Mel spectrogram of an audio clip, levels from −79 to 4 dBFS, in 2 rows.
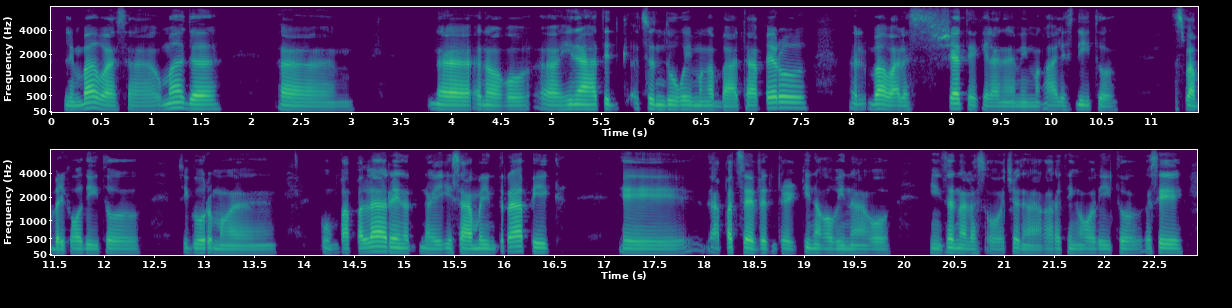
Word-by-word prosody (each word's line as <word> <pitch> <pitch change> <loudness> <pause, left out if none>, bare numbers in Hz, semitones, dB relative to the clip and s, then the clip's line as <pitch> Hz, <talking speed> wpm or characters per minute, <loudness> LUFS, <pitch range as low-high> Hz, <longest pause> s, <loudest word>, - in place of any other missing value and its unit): Halimbawa 115 +1 +4
sa 105 0 -5
umaga, 125 0 +3 0.6
um, 105 -2 -1 0.8
ah, 115 -2 +5
ano 115 - +1
ako, 110 +1 -2 0.2
ah, 115 0 0
hinahatid 125 0 +3 0.2
sundo 120 -3 0
ko 120 - 0
'yong 110 -1 -4
mga 110 - 0
bata, 100 +2 0
pero 150 0 +3 0.4
halimbawa 125 -3 +3
7:00, 110 +3 +1
kailangan 100 -1 -3
naming 105 0 -6
maka-alis 105 +1 -5
dito. 105 -4 -5 0.5
Tapos - - -1
babalik 105 0 +2
ako 110 0 0
dito, 110 0 -3 0.7
siguro 115 0 -1
mga 100 -1 -3 0.8
kung 110 -1 -10
papalarin 120 +1 +4
at - - -27
nakikisama 110 0 +1
'yong 105 -1 -6
traffic, 135 -3 +3 0.6
eh, 105 +5 -2
dapat 125 - -1
7:30 110 -1 0
nakauwi 105 -2 -2
na 105 0 -2
ako, 100 0 -4 0.4
minsan 115 +2 0
8:00 105 +1 -3
nakakarating 105 +1 -5
ako 105 0 -3
rito 105 0 -5 0.2
kasi 115 -1 +2
110 Hz, 120 wpm, -26 LUFS, 105-120 Hz, 0.8 s, ah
